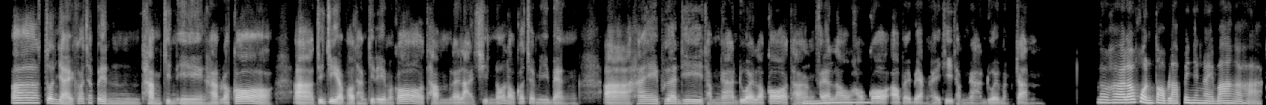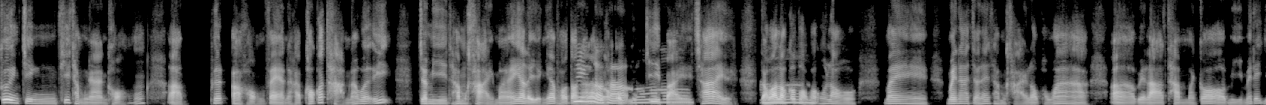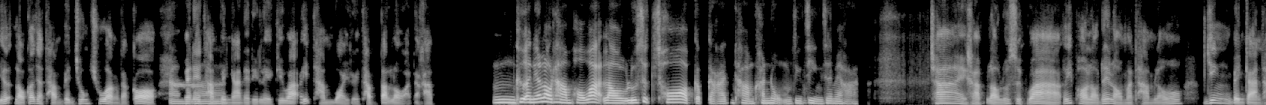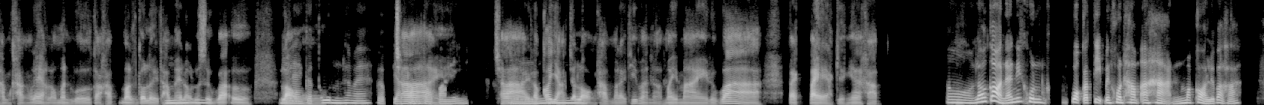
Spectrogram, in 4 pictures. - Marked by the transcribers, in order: other background noise
- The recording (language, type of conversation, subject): Thai, podcast, งานอดิเรกอะไรที่คุณอยากแนะนำให้คนอื่นลองทำดู?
